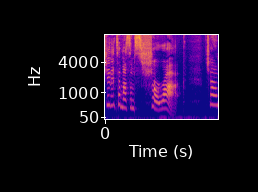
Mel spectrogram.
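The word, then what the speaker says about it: Cîroc: Girl, Taj said, it's Ciroc.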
